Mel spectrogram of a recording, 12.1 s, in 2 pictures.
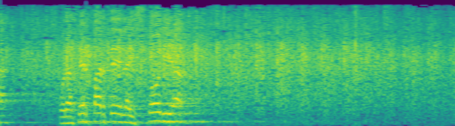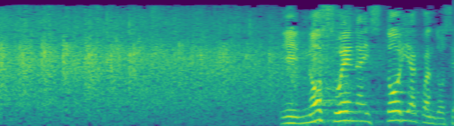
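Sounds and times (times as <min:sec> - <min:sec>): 
loud audience applause: 0:00.0 - 0:11.2
speech: 0:00.8 - 0:02.7, 0:09.8 - 0:12.1.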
